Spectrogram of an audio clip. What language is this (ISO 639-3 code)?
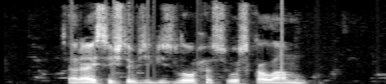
abk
